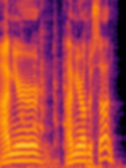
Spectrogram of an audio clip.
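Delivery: put-on loud, slow grandpa voice. Acting out a long-lost son showing up: imitating grandpa's voice. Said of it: "He's got his same voice".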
